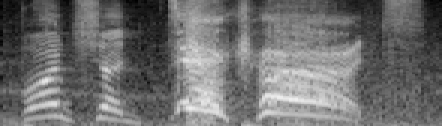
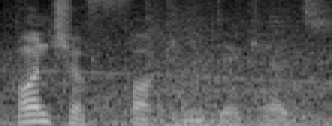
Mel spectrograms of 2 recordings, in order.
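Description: First: Slow, high shouted insult; drawn-out shout at players; angry yell. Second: Very low, quiet cursing; soft, low, sullen insult; muttered grumble. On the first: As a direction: bellow it, stretching the words. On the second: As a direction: grumble it under your breath. Grumbles at other players. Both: Real, not acted.

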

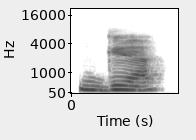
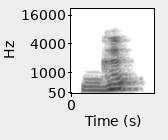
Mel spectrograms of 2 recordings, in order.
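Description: First: Г said as its name, "he", drawn out; name the letter г with a long e. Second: Г as a bare consonant, not its letter name; sound of г. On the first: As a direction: say г slowly as "he". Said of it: "буква г". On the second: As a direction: voice г with a short neutral vowel. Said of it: "Звук г". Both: Shown as a demonstration.

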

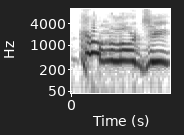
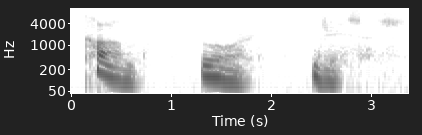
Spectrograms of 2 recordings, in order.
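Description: First: Come, Lord Je- shouted high and loud with eagerness; eager cry. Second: Hushed prayerful plea. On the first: Acted. Believer welcoming Christ's coming with a loud, eager shout. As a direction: call him in with joyful impatience. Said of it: "And your response to his coming is". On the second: Retold or imitated.

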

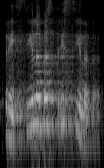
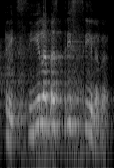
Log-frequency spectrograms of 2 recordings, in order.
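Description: No difference in how they are said.

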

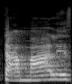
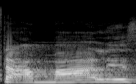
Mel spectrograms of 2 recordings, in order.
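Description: First: Said in the usual way. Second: "Tamales" dropped much lower and stretched very slowly; a deep slow mock-dramatic "Tamales"; deep drawn-out tamales. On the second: Shown as a demonstration. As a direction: drag "Tamales" out low and slow.

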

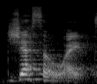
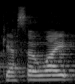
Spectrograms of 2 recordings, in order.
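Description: First: "gesso" with a soft G, like jesso; corrected soft G. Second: "gesso" with a hard G, like guesso; wrong hard G. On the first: Painter correcting the name, "gesso" said jess-oh. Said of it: "start working on those pronunciations". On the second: Painter showing the mistaken name, "gesso" said guess-oh. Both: Shown as a demonstration.

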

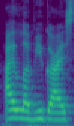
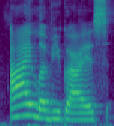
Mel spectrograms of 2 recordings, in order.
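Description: First: Said in the usual way. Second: Slow, tender and sincere; warm and slow. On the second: Real, not acted. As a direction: say it slowly, meaning it.

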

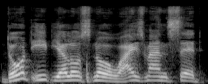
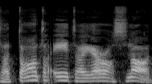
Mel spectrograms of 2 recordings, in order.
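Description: First: Said in the usual way. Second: Put-on Chinese-accented sage; hammed-up Confucius saying in fake Chinese accent; mock Chinese accent. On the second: Seller quotes wise man on yellow snow, mock Chinese accent. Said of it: "This is straight from Confucius' mouth".

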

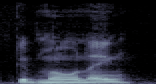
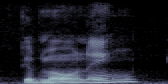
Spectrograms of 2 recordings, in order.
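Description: First: Said in the usual way. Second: Slightly higher, put-on phone greeting; a bit of something. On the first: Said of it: "which is how I started off". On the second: Shown as a demonstration. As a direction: add a little performed polish. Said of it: "just give it a, a little bit of something".

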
